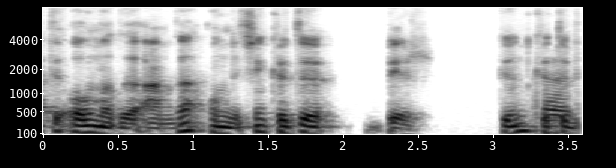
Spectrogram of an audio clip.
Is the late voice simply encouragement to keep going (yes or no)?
yes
